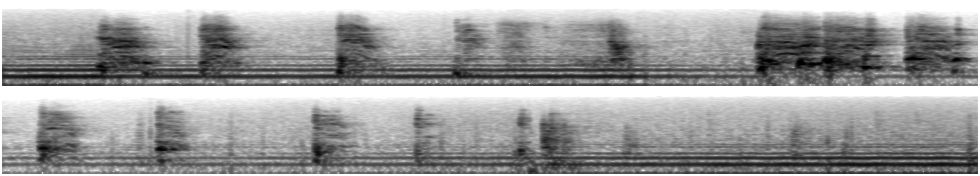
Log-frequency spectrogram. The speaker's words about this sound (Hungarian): Na igen, de akkor még nem méltóztatott ilyen csúnyán köhögni.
